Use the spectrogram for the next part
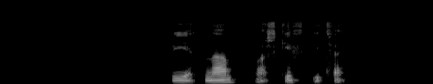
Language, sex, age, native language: Icelandic, male, 40-49, Icelandic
